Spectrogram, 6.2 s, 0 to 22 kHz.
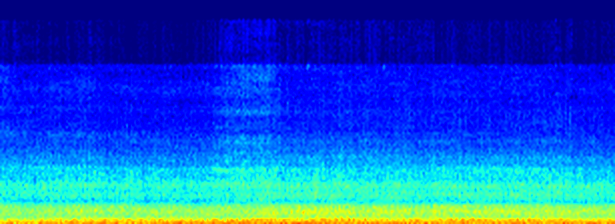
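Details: Torino TS 1975 after tune-up: steady, even engine drone with no knocks or misses, smooth and healthy; normal running.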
